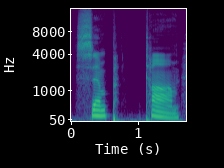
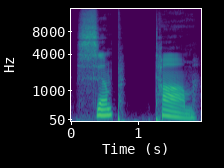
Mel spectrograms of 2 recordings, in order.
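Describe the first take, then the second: First: It is exaggerated so every spelled sound is heard. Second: It is exaggerated so every spelled sound is heard.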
